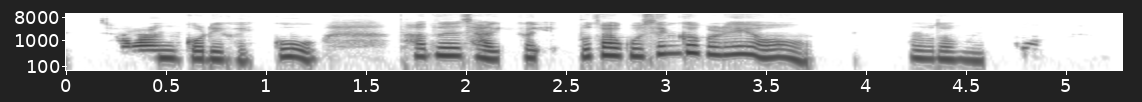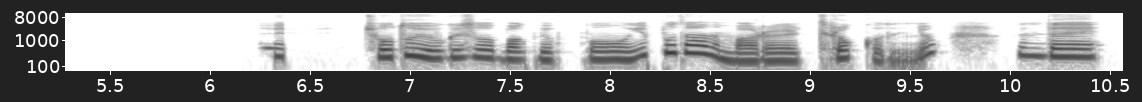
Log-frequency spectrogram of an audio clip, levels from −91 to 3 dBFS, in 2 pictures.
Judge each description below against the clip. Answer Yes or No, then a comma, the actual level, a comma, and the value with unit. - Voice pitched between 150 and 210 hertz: No, high, 230 Hz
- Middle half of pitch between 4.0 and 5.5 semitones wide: Yes, average, 5.2 semitones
